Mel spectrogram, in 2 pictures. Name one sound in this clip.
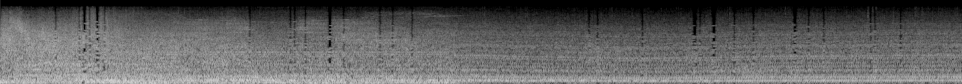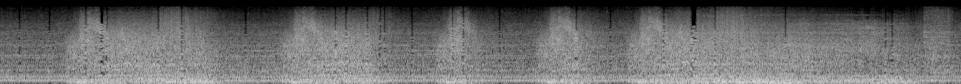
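A quad bike engine hums steadily and revs up in bursts.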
